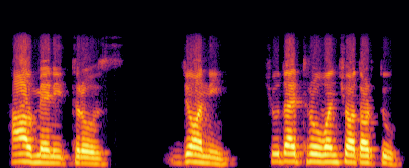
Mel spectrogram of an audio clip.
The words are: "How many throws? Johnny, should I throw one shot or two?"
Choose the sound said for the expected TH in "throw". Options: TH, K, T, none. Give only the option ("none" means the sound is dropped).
T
